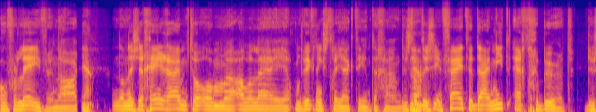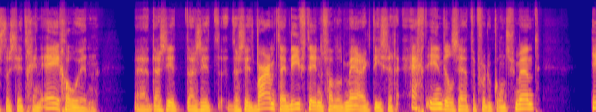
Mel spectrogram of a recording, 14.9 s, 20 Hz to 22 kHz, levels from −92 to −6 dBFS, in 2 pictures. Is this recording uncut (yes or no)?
no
